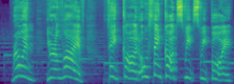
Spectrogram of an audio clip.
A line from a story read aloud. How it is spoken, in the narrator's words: shouted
